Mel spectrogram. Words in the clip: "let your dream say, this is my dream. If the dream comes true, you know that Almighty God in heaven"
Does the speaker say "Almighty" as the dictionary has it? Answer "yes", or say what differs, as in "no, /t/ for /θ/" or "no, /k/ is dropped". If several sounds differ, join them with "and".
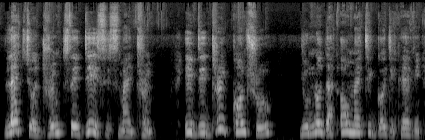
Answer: yes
